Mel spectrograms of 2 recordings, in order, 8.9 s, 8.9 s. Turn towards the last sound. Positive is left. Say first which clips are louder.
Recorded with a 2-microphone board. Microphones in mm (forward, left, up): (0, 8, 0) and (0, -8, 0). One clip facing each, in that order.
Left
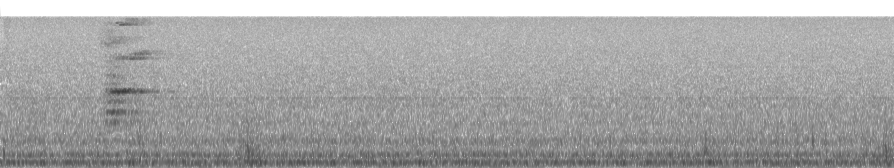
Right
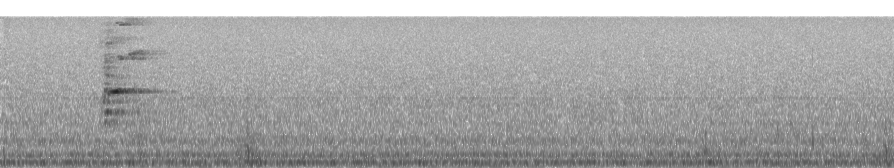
# right 6 dB
turn(degrees=-90)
